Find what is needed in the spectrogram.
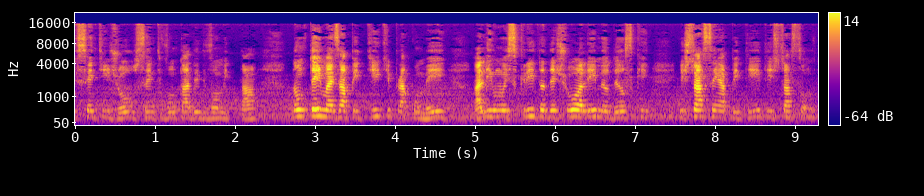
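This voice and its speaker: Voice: medium pitch, background noise. Fervent healing prayer voice. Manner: pleading, rising loud on pleas and falling soft on each "Jesus"; rhythmic, repetitive invocations. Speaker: prayer leader.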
